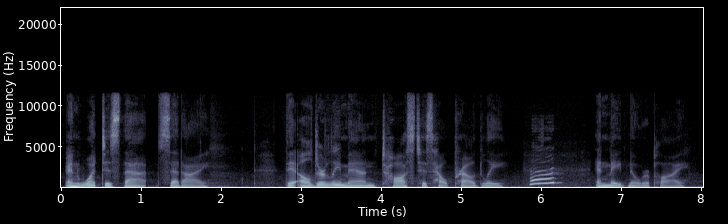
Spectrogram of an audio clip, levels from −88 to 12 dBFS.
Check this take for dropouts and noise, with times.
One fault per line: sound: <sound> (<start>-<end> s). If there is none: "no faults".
sound: sneeze (5.8-6.3 s)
